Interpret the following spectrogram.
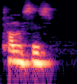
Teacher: And that's the reason why we have to add an extra syllable. We add a vowel between the S of Thomas and the apostrophe S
